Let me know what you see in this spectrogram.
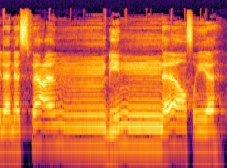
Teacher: لنسفعا ب هنا حكم القلب، تقلب نون تنوين ميما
